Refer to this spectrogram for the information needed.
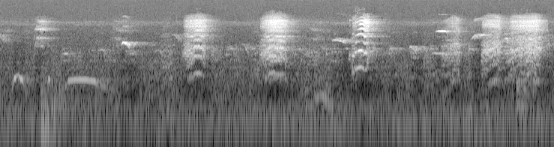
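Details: Free wild red-shouldered macaw in Brazil uttering short, raspy squawks roughly once a second, mixed with thin whistled notes against a soft background hiss.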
